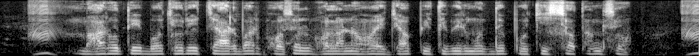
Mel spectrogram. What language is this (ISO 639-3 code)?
ben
